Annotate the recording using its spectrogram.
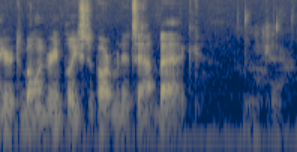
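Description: A man speaks in a low voice nearby.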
